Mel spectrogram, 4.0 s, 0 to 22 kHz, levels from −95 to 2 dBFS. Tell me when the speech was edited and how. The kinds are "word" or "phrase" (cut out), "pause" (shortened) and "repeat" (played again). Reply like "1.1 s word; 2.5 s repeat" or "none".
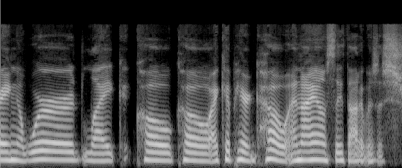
1.3 s word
